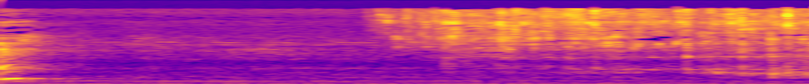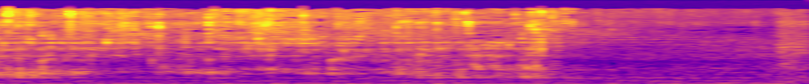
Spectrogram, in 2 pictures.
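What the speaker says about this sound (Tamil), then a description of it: "இது முழுகிற அளவு தண்ணி ஊற்றிக்கலாங்க." Water pours steadily into a pot while making sambar, a close splashing stream that starts after a brief pause and runs for several seconds before easing off.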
